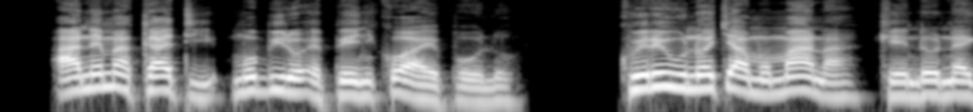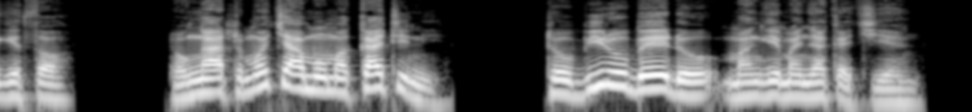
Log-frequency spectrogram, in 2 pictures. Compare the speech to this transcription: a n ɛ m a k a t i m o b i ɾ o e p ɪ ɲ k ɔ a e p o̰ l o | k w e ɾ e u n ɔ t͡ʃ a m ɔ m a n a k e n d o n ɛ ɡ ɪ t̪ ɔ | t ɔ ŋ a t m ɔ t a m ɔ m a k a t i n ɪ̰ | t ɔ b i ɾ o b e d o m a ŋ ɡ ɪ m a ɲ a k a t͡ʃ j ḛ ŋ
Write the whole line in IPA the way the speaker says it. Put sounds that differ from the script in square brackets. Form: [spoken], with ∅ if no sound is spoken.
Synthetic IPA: a n ɛ m a k a t i m o b i ɾ o e p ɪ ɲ k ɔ a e p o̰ l o | k w e ɾ e u n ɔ t͡ʃ a m ɔ m a n a k e n d o n ɛ ɡ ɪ t̪ ɔ | t ɔ ŋ a t m ɔ [t͡ʃ] a m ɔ m a k a t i n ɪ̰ | t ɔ b i ɾ o b e d o m a ŋ ɡ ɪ m a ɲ a k a t͡ʃ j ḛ ŋ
